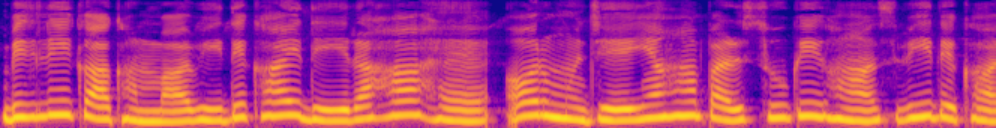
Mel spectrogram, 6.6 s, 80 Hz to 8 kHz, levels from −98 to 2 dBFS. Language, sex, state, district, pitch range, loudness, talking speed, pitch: Hindi, female, Chhattisgarh, Bastar, 215-275 Hz, -12 LUFS, 145 wpm, 245 Hz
